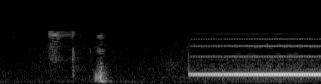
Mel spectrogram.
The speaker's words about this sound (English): It's ringing.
